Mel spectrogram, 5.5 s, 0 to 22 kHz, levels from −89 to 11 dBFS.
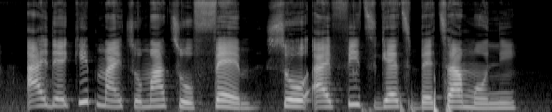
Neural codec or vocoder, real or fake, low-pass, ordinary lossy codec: none; real; none; none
